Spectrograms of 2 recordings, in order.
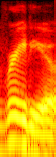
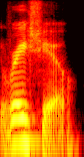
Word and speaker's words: ratio: Ex Aspect radio, It's not like radio, it's like ratio. Because remember ratio, that after the T, you pronounce like R, ratio.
